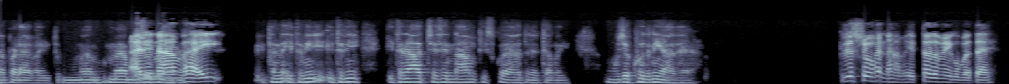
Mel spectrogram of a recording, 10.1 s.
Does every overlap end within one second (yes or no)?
yes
